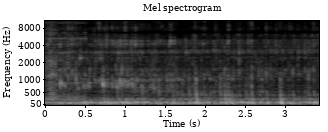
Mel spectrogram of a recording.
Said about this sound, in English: let me pour you each a cup of delicious vanilla chai tea.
